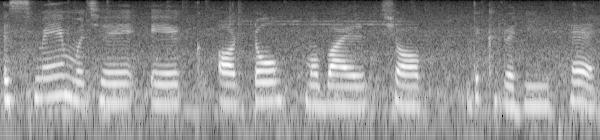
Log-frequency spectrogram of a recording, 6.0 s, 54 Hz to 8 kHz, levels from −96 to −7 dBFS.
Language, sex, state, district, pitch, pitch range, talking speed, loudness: Hindi, female, Madhya Pradesh, Katni, 200 Hz, 185-215 Hz, 80 wpm, -18 LUFS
